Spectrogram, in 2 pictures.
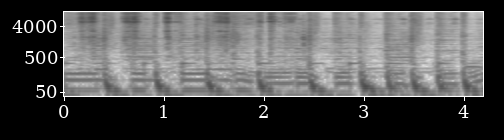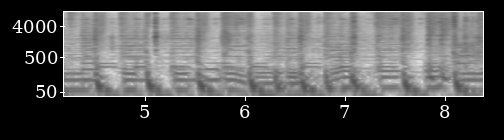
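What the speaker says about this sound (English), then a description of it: "we're gonna take our 8mm socket with a small extension so we can get this bolt out here from underneath the headlight." A ratchet with an 8mm socket and a small extension clicks in fast, even bursts while it works bolts loose under the headlight of a 2018-2020 Ford F-150 to take off the grille. The ratcheting is close and steady, with no talking.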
